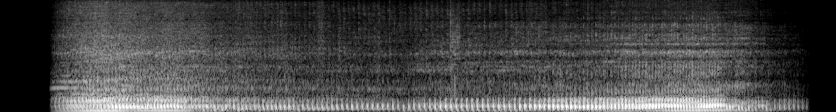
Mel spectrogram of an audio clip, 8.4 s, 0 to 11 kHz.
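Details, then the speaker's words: 1971 Honda CT70 after sitting for years, first start with fresh gas before restoration: small single-cylinder settles into a steady, even putter with no misses or knocks; running normally. "Right over. I am 100% satisfied. We have accomplished the goal and the bike is starting up."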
